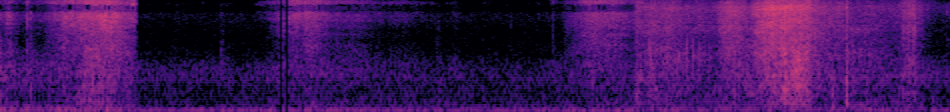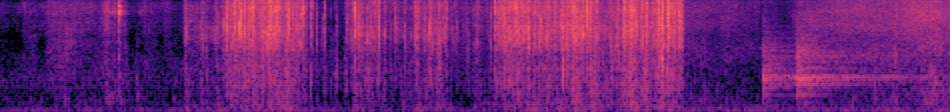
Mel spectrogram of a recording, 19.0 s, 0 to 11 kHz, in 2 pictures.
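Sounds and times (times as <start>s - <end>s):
wrapping material crumpling and tearing: 11.3s - 16.4s.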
